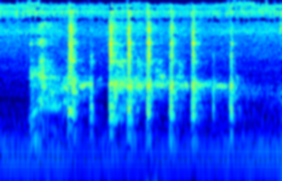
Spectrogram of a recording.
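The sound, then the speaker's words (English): A duck quacks repeatedly in a quick, uneven series of short, nasal calls, clear, with no voices over it. “You know, walks like a duck, talks like a duck. Yeah, it must be a duck.”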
